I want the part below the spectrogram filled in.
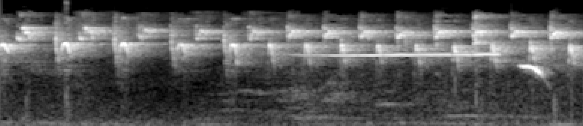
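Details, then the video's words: Long-tailed shrike song for luring birds: quick chains of high chirping notes, each phrase stepping down in pitch, repeated about twice a second, with a steady thin whistle underneath and one falling note near the end. "burung cendet gacor"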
